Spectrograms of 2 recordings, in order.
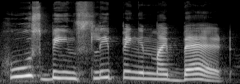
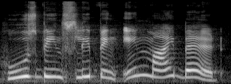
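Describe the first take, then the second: First: It is said in a great big voice. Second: It is said in a middle-sized voice.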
